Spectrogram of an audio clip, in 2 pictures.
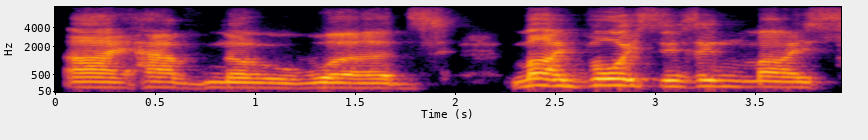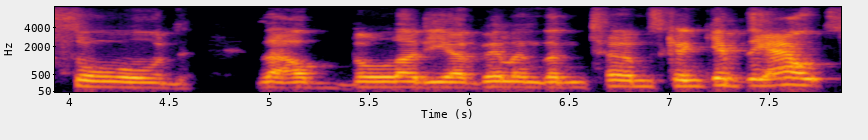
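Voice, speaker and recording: A man's voice: medium pitch, slow pace, lightly acted. An amateur actor playing an avenging, righteous warrior nobleman in a Shakespeare radio play, emphatic and declamatory. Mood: vengeful. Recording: home recording over video call.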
